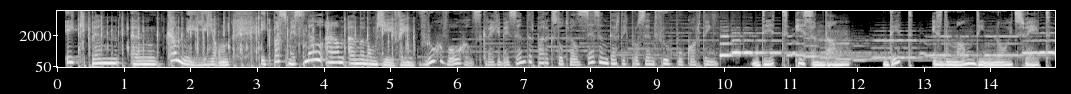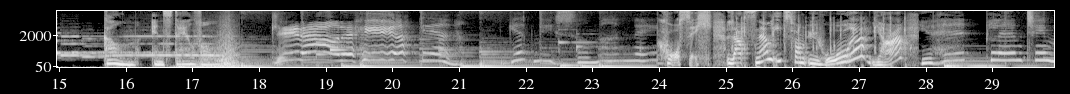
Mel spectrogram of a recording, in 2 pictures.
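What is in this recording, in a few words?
Flemish Female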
